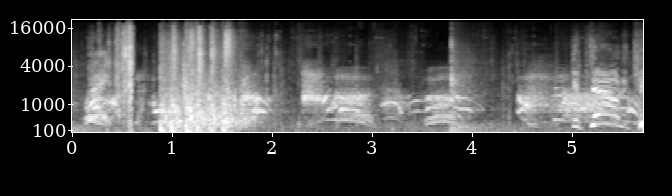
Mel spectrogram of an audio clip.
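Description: A 7.62 rifle fires in a video game, in sharp, rapid bursts that come in two or three clusters with short pauses, loud and close, while someone talks between them.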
